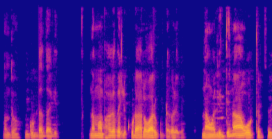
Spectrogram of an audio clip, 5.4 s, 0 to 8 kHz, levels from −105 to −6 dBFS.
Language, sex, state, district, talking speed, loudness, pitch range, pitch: Kannada, male, Karnataka, Raichur, 120 wpm, -29 LUFS, 95-110 Hz, 100 Hz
